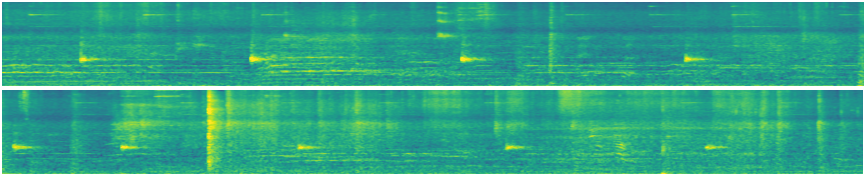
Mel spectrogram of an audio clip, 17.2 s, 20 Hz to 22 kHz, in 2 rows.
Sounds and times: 0.0s Walking through the market 17.2s

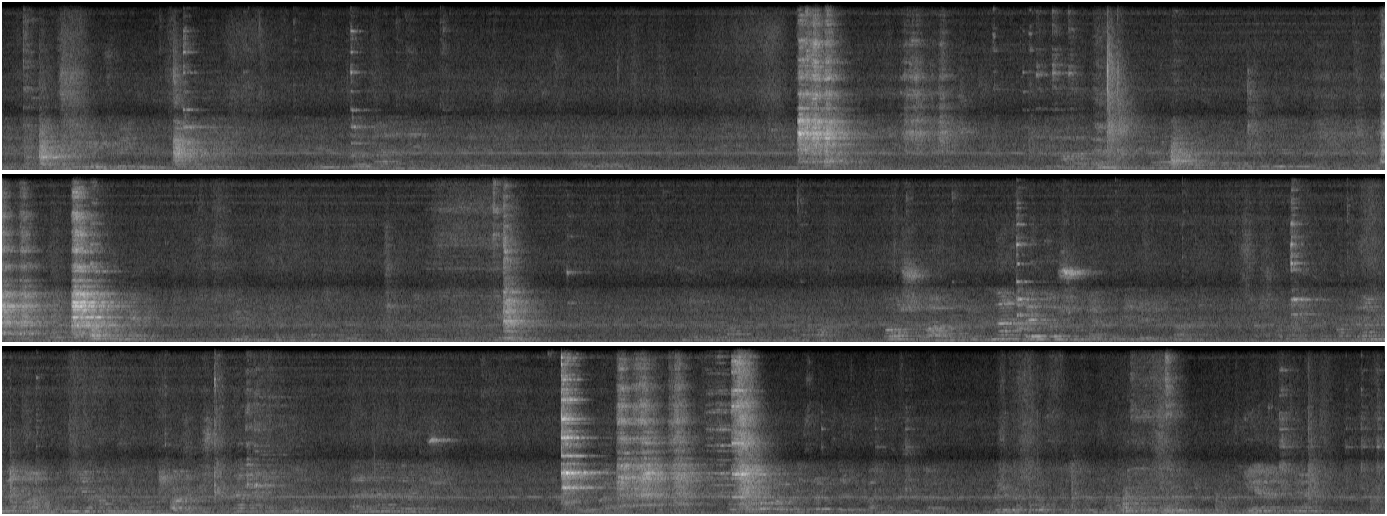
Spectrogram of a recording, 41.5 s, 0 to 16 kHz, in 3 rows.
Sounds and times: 0.0s Hum of the refrigerated display case 41.4s
0.0s elders having their lunch 41.4s

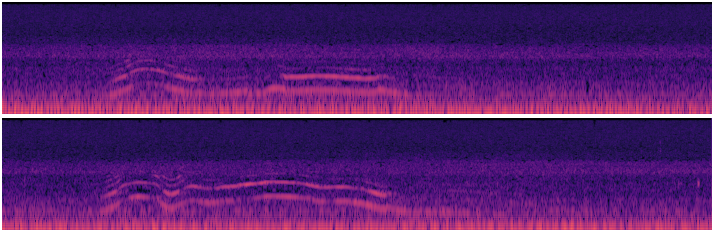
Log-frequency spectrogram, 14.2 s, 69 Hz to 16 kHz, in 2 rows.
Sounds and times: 1.0s cats on heat 4.1s
8.0s cats on heat 12.6s

